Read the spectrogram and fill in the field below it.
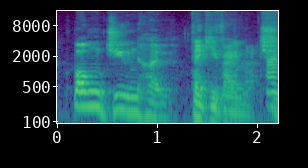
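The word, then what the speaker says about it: Bong Joon-ho: And would you like to pronounce his name? Would you like to have a go? No, quite frankly, it's Bong Joon Ho.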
